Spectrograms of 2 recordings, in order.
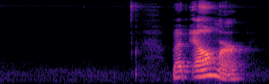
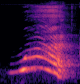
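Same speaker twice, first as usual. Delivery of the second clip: very high, louder what; eager cry; 5 dB louder than usual. Acted. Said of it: "cried the others".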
